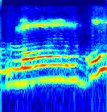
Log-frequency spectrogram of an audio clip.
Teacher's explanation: as vogais no meio da palavra diante de m e de n vão ficar com o som n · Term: dígrafo vocálico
